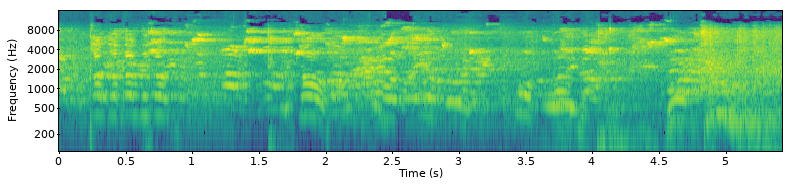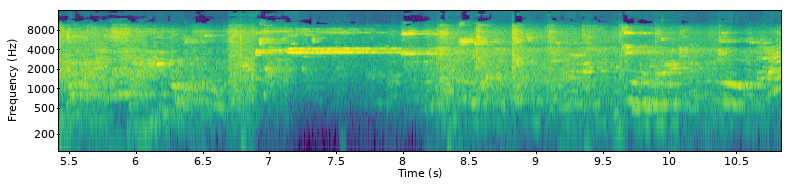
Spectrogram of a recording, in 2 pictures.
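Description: A basketball being dribbled and bounced during live play, with players and spectators calling out, echoing in a large covered court.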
